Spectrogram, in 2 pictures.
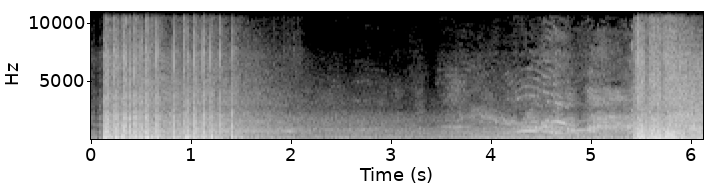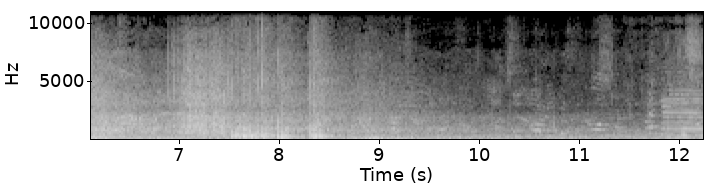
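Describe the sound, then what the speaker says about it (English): Fireworks grand finale of a shortened ten-minute display at a weekend party, loud rapid crackling bursts and booming volleys in quick succession, with a crowd cheering and voices throughout. "The grand finale of the fireworks."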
